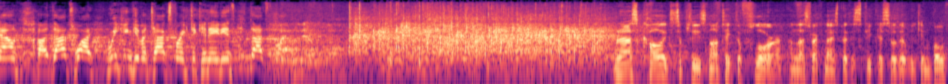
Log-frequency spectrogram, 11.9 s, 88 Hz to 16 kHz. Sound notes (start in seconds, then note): 7.9 some Applause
